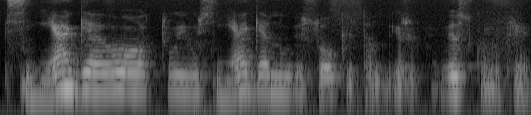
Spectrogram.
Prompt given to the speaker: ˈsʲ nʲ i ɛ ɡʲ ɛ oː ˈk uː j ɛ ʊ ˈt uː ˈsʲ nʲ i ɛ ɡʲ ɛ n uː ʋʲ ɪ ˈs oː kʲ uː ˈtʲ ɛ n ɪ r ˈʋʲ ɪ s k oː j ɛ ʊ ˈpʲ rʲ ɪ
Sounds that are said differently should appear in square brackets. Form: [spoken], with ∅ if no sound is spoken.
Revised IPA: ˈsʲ nʲ i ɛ ɡʲ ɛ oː [ˈt] uː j ɛ ʊ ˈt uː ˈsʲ nʲ i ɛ ɡʲ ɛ n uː ʋʲ ɪ ˈs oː kʲ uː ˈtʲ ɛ n ɪ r ˈʋʲ ɪ s k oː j ɛ ʊ ˈpʲ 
